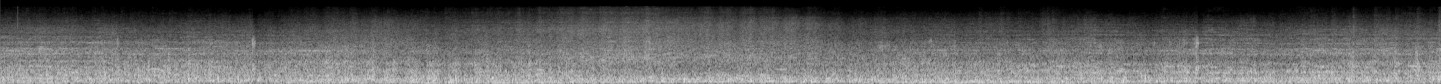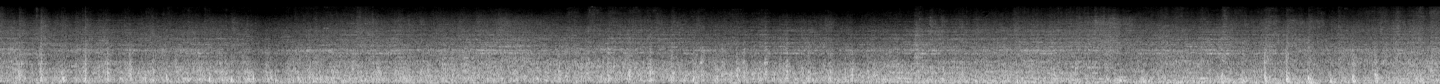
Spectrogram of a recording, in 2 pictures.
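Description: CSX freight train's cars rolling past, loud and steady, with steel wheels clacking over the rail joints.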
